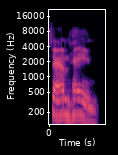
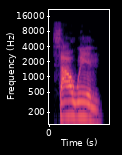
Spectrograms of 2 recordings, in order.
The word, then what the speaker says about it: Samhain: But now they're like, oh, it's how do you say it? – Samhain. – Samhain. – Samhain, it's Celtic, know.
